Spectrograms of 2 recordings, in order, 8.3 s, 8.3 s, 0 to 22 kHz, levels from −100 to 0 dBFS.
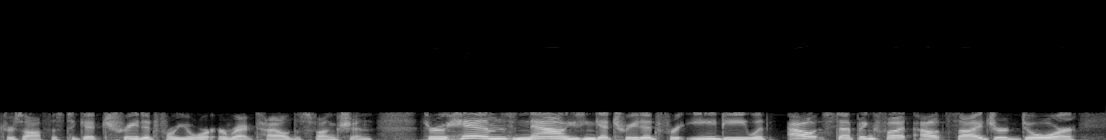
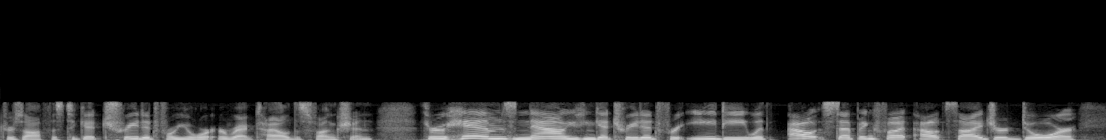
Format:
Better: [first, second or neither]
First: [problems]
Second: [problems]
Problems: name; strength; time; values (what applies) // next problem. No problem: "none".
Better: second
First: garbled, watery; badly; nothing above 4 kHz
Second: garbled, watery; slightly; nothing above 6 kHz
